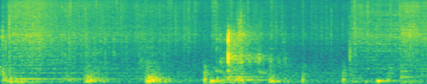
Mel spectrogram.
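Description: Quartered Brussels sprouts crackle in a hot stir fry, a moderate sizzle with soft tossing thumps and one sharp spatula tap, nearby and unaccompanied by speech.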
